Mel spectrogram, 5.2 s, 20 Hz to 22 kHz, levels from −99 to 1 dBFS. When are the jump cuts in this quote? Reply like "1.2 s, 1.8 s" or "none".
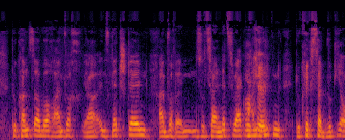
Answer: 2.4 s

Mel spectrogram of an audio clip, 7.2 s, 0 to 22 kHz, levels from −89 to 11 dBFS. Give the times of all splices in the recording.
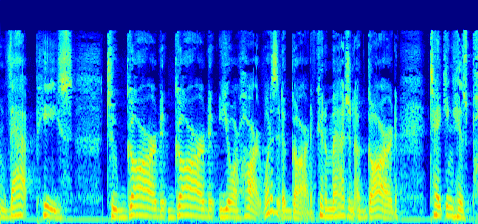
2.5 s, 4.2 s, 4.7 s

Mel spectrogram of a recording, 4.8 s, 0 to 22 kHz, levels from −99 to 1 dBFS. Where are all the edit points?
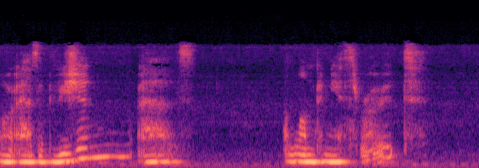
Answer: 1.4 s

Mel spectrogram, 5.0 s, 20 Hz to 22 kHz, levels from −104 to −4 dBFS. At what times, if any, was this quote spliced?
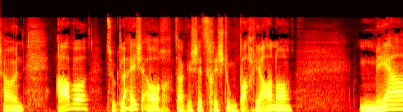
1.3 s, 2.2 s

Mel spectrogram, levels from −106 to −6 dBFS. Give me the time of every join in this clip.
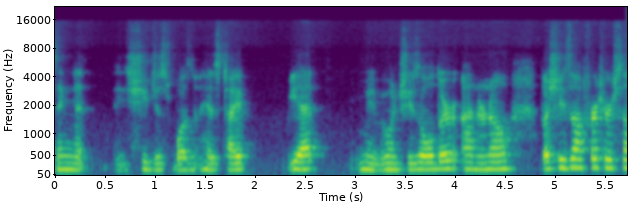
none

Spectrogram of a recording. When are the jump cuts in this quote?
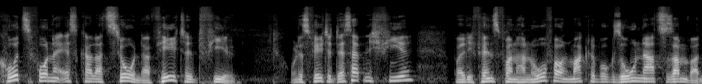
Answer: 2.0 s

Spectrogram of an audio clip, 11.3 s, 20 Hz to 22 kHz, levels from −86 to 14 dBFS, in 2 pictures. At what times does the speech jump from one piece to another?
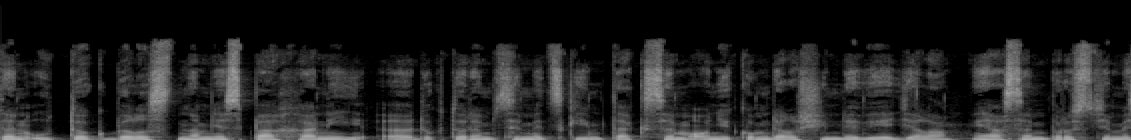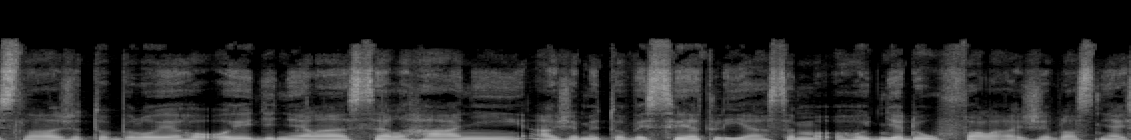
none

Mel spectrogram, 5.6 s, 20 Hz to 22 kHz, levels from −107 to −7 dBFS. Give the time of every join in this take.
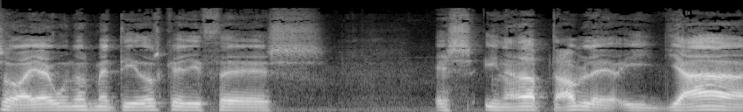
none

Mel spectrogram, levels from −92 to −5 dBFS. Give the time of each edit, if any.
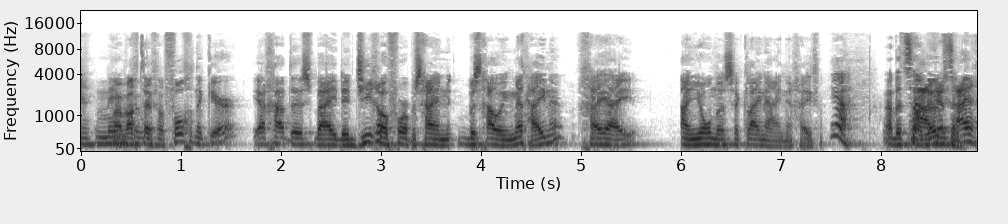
4.4 s

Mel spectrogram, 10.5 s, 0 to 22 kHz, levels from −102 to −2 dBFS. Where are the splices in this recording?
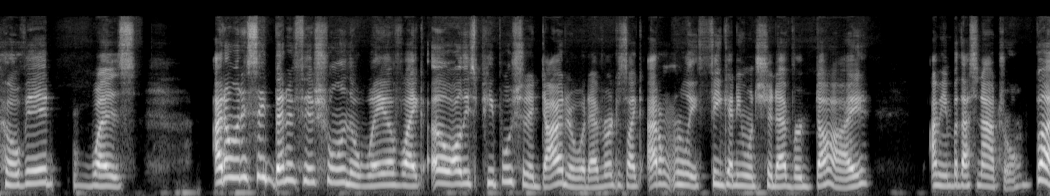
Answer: none

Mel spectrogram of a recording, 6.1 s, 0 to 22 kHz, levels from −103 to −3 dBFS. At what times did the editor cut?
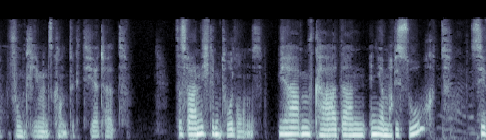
2.6 s, 2.9 s, 3.4 s, 3.9 s, 4.9 s

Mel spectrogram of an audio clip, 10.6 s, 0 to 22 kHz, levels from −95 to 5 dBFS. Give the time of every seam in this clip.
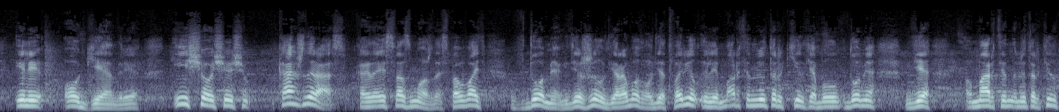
1.7 s, 3.5 s

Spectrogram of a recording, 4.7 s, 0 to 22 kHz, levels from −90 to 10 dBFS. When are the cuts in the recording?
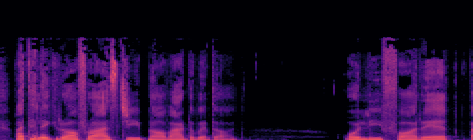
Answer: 1.5 s, 2.1 s

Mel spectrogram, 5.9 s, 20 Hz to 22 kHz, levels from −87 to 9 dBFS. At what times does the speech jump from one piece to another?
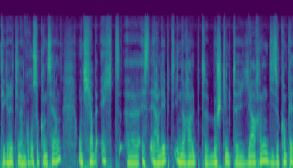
none

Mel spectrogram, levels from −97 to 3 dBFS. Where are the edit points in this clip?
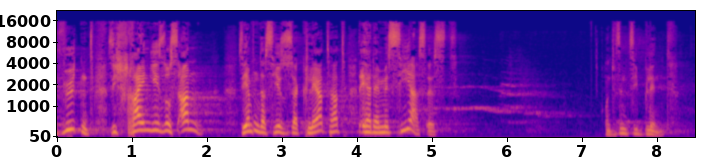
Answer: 2.6 s, 4.0 s, 7.4 s

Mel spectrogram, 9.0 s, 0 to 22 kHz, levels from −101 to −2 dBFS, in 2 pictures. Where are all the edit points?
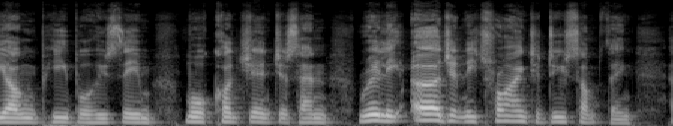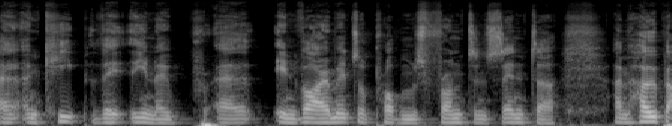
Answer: none

